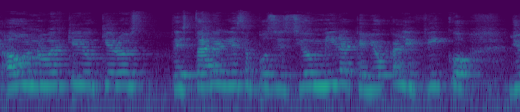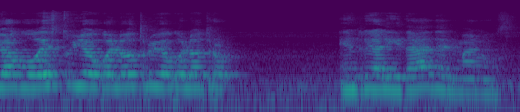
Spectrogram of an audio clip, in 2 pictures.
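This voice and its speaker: A woman's voice: on the high side, fairly bright tone, slight background noise. A woman pastor preaching a sermon with emphatic, repeated phrases, in a church. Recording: echoey church sound from a distant mic.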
